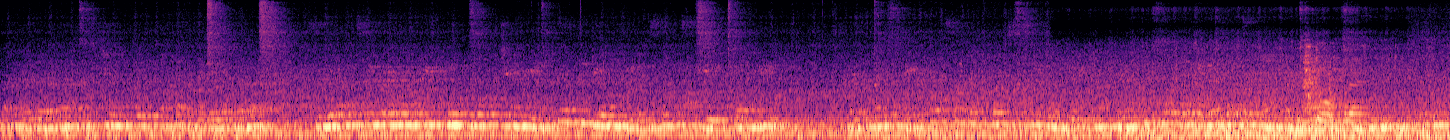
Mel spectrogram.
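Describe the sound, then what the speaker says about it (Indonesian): A locomotive coupling to the Serayu train's carriages: rumbling train and rail noise with metallic clanks and scrapes, plus a few sharp impacts, continuous and fairly loud throughout. "kita lihat dulu yuk lokomotif Serayunya mau tempel ke rangkaiannya"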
